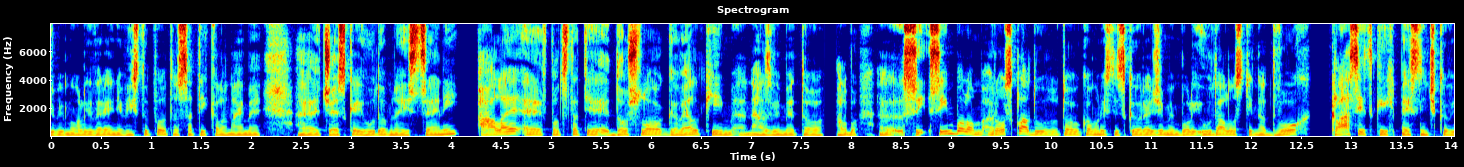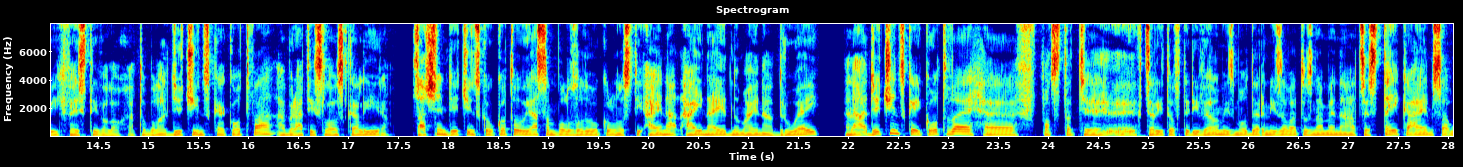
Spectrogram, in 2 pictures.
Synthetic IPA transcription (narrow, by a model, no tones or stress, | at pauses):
ʒɛbimɔɦliʋɛɾɛjɲɛʋist̪upɔʋac̚t̪ːɔsat̪iːkalɔnajmɛt͡ʃɛskɛjɦud̪ɔbnɛjst͡sɛːni | ʔalɛfpɔt̪st̪acɛd̪ɔʃlɔɡʋɛlkʰiːmnazʋimɛt̪ɔalɛbɔsisimbɔlɔmɾɔsklad̪ut̪ɔɦɔkɔmunist̪it͡skɛɦɔɾɛʒimubɔliud̪alɔscinad̪ʋɔx | klasit͡skiːxpɛsɲit͡ʃkɔʋiːxfɛst̪iʋalɔɣat̪ɔbɔlaɟɛt͡ʃinskaːkɔt̪ʋaabɾacislaʊskaːliːɾa | z̥at͡ʃɲɛmɟɛt͡ʃinskɔʊkɔt̪ʋɔʊjasɔmbɔlzɦɔd̪ɔʊɔkɔlnɔsciʔajnaʔajnajɛd̪nɔmajnad̪ɾuɦɛj | naɟɛt͡ʃinskɛjkɔt̪ʋɛfpɔt̪st̪acɛxt͡sɛlit̪ɔft̪ɛd̪iʋɛʎmizmɔd̪ɛɾnizɔʋac̚t̪ɔznamɛnaːt͡sɛst̪ɛkaɛmsa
